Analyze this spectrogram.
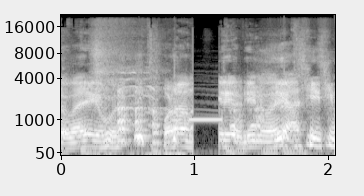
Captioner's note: group laughs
